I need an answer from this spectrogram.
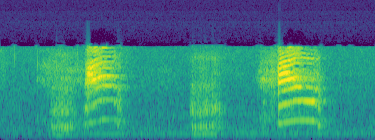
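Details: Yellow-eyed black cat calling repeatedly: soft short mews alternate with two louder, drawn-out meows that rise and fall, about two seconds apart, over a faint steady hum.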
